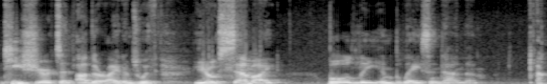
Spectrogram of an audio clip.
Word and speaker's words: Yosemite: Rather than reading the park's name as Yosemite, and frankly to me, it doesn't look like it should be pronounced that way, he pronounced it as Yosemite.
